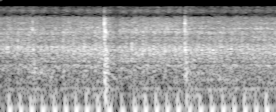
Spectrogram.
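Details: Idling motorcycle with an even low thump broken by two sharp metallic clunks from the front sprocket area; a mechanic suspects the front sprocket is fitted the wrong way round, to be flipped and retested.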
